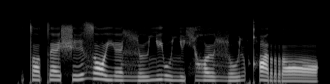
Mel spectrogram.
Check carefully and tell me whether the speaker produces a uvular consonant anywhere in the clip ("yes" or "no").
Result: yes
